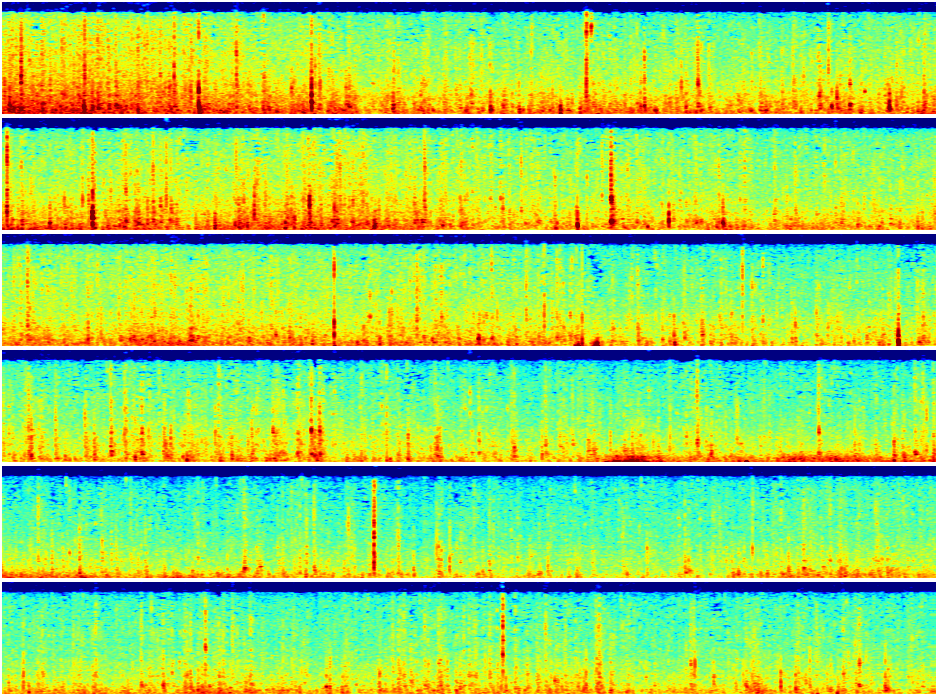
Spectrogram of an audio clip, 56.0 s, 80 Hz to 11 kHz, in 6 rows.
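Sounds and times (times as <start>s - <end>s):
steady rain: 0.0s - 56.0s
low rumble of thunder: 32.7s - 41.1s.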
